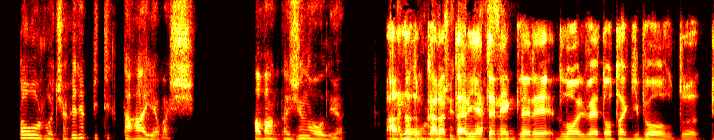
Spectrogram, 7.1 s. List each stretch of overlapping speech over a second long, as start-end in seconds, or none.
3.9-5.3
